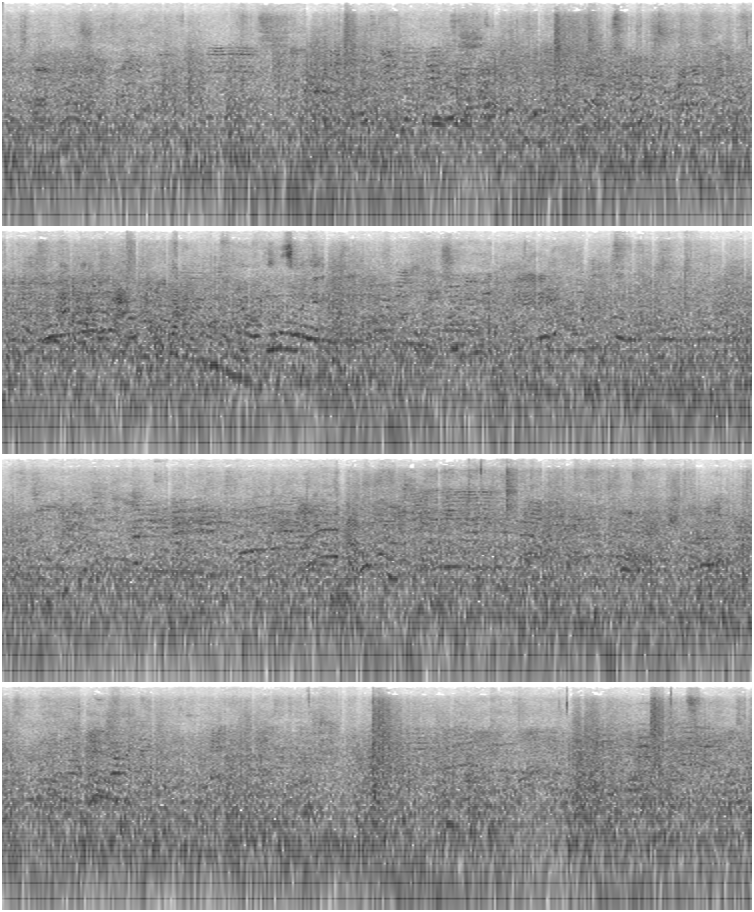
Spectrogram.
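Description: Fireworks boom and crackle in the distance, outdoors.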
